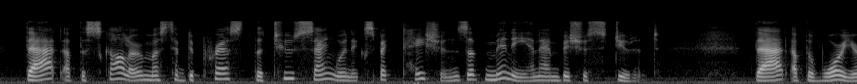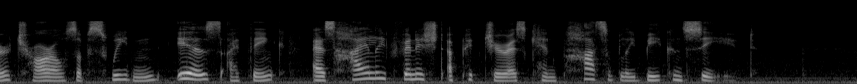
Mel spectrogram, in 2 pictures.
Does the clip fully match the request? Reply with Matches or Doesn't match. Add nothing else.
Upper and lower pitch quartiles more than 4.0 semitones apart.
Matches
